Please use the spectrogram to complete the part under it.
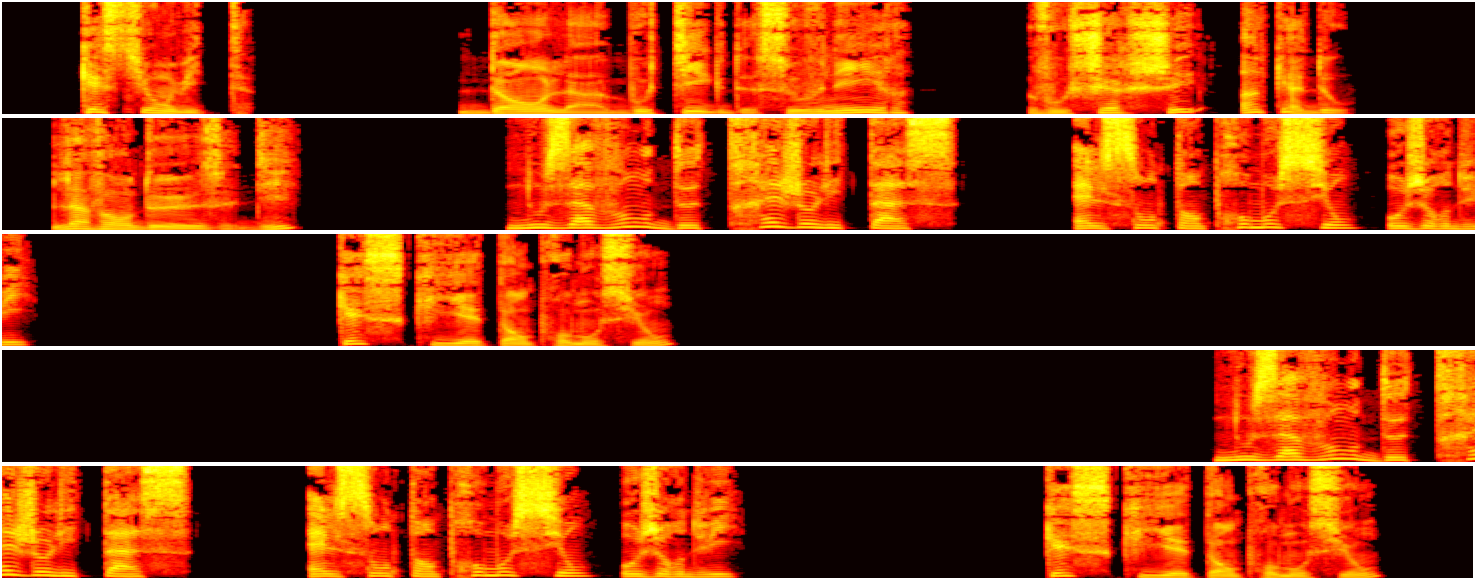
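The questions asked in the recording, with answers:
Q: Qu'est-ce qui est en promotion?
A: Les tasses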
